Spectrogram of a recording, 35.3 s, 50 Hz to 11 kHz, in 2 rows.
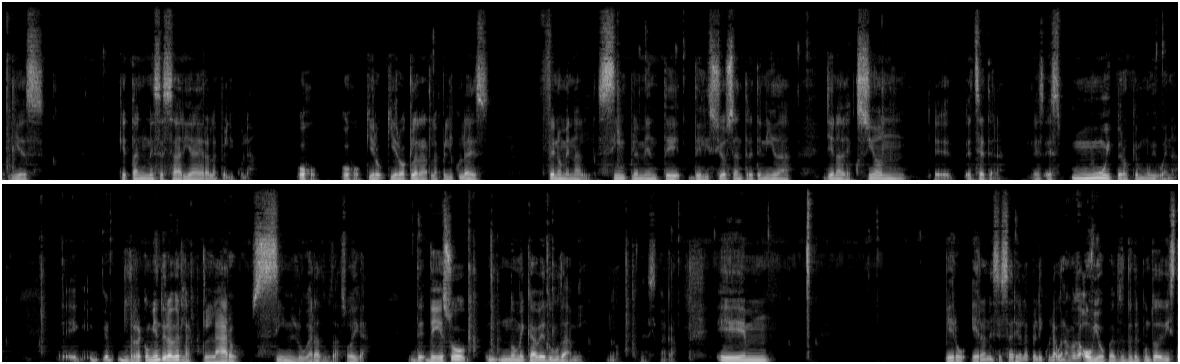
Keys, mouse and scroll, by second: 0.8 shift+d, 1.2 shift+Escape, 1.5 shift+click, 2.7-7.8 drag, 8.6-10.2 drag, 10.2 shift+middle click, 10.7 shift+right click, 11.0 shift+middle click, 11.2 shift+right click, 11.6 shift+middle click, 11.8 shift+right click, 13.1 shift+right click, 14.4 shift+d, 18.5 click, 18.8 middle click, 18.8 click, 19.6 shift+middle click, 20.3 right click, 21.6 g, 25.0 click, 25.8 r, 26.1 z, 27.0 Escape, 27.6 click, 28.2 Tab, 28.8 click, 29.5-30.5 drag, 30.6 click, 31.8 click, 32.6-34.2 drag.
